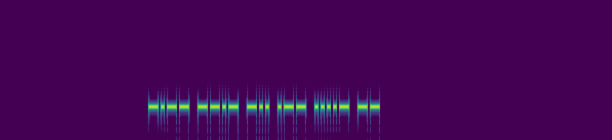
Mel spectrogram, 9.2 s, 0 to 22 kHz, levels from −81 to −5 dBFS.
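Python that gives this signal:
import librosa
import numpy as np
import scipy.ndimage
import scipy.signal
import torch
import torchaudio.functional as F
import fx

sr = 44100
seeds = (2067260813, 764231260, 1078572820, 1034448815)

y = fx.morse(sr, text='YQDW4M', wpm=26, hz=910.0, level_db=-12.0)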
